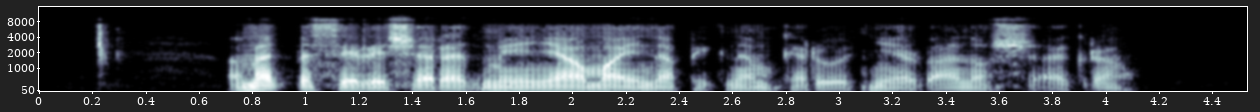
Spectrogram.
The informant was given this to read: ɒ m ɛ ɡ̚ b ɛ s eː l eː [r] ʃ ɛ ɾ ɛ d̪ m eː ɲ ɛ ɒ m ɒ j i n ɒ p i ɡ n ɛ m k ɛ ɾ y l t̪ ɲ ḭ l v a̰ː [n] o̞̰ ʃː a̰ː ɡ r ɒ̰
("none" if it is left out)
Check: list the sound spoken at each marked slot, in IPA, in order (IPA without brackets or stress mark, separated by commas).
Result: none, n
